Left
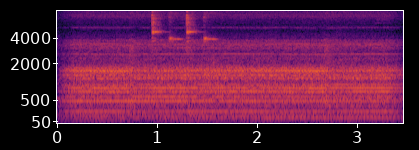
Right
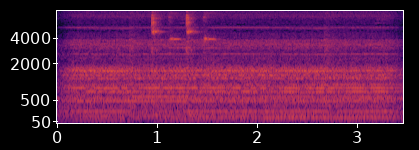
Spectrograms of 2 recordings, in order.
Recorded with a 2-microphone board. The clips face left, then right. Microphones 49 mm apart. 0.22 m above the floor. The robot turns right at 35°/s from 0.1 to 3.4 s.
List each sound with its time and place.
0.9 s a doorbell: 55° right (ahead or behind), 7.5 m; by 1.6 s 30° right (ahead or behind), 7.5 m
